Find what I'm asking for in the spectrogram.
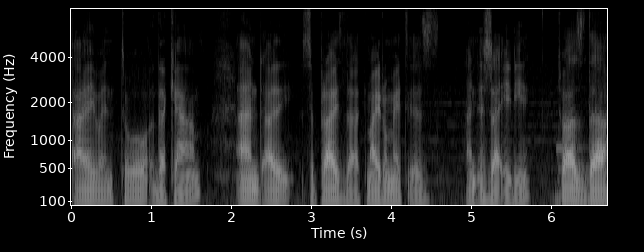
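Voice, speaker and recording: A man in a Levantine accent, fairly low in pitch with fairly even intonation, music playing behind him. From Syria and Jordan. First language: Arabic. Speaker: educator. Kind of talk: interview answer.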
